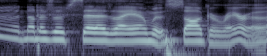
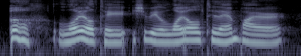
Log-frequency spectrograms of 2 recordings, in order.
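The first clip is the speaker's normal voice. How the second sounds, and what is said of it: Put-on accent imitating Nolan. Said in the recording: “I don't know what that accent was. ... That's just how, what's his face? Nolan talks in my head.”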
